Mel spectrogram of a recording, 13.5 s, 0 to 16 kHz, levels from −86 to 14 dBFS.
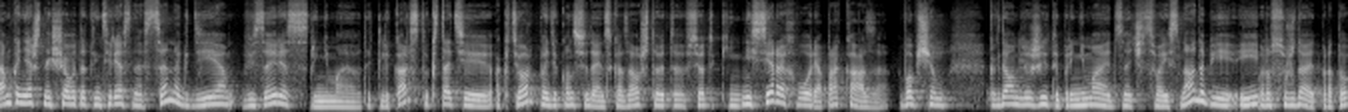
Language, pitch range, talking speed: Russian, 140-175 Hz, 180 wpm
